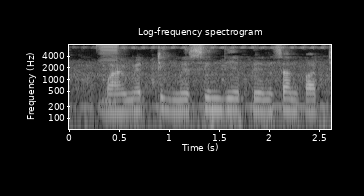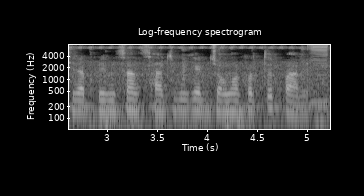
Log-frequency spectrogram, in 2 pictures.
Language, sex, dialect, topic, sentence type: Bengali, male, Standard Colloquial, banking, statement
